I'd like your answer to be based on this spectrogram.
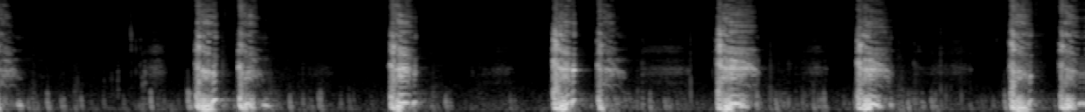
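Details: Prolonged painful coughing fit: repeated harsh coughs, often in pairs, about nine bursts over eleven seconds with quiet gaps; the cougher felt they stayed fairly calm.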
